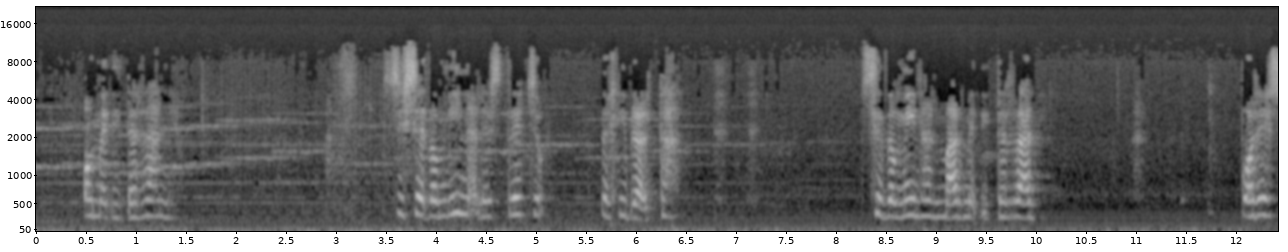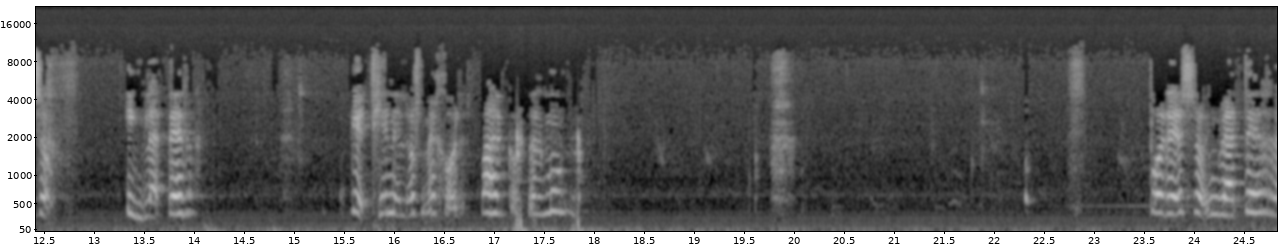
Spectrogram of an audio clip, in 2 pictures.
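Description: A young girl speaks close by in a tearful, pleading voice, in short bursts with pauses.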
